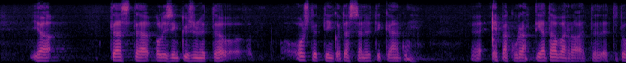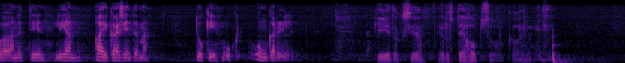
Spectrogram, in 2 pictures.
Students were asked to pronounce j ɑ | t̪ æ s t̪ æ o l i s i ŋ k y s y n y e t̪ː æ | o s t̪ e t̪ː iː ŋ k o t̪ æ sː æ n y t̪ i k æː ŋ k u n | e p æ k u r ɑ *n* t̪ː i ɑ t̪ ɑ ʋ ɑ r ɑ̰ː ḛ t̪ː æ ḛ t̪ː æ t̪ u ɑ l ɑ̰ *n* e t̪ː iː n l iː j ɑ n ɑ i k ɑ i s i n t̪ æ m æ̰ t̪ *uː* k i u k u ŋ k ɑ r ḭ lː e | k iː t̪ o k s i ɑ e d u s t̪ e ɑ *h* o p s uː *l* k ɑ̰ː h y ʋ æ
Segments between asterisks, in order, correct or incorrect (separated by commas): correct, incorrect, incorrect, correct, correct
